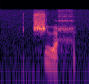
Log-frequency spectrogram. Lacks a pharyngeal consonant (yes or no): no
